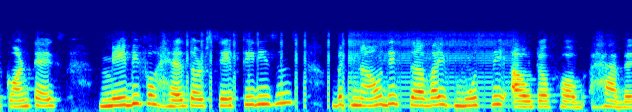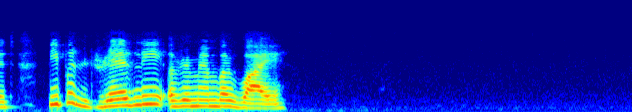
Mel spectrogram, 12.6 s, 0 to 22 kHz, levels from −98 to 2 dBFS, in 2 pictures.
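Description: Right after "context maybe for", at 1.62 s, a nearby 2G phone starts putting out GSM signalling bursts until about 3.44 s. The phone isn't in a full call here, just doing its signalling, so its radio transmits in short groups of bursts. The audio circuitry rectifies them into that galloping dit-dit-dit of brief 217 Hz buzzes, at roughly 15 dB below the speech.

Layered inside that stretch, from 2.26 to 2.32 s, you get the first AMR bit errors. The lightly protected bits of a few frames came through flipped, and the span fits about three 20 ms frames. Because the checksum on the critical bits still passed, the decoder used them anyway. The excitation pulses land in the wrong places and the finer pitch, gain and spectral values drift, so the speech keeps its rough pitch and level but goes briefly hoarse and gargly.

Straight after, from 3.48 to 5.13 s, the same phone is in an active call, and that gives the classic GSM phone buzz. 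The handset transmits 217 times a second and the rectified pulses become a hard, raspy 217 Hz buzz full of harmonics. It's nearly steady, unrelated to the speech, and sits about 23 dB under it. It cuts out just before "out of".

AMR bit errors come back from 7.32 to 7.50 s, ending just before "remember why". This span is longer and points to about five damaged frames, and you hear the same scratchy, gargly roughness over that short stretch. Through all of this the AMR-WB coding sounds like its 12.65 kbit/s mode, with the light codec damage you'd expect at that rate.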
